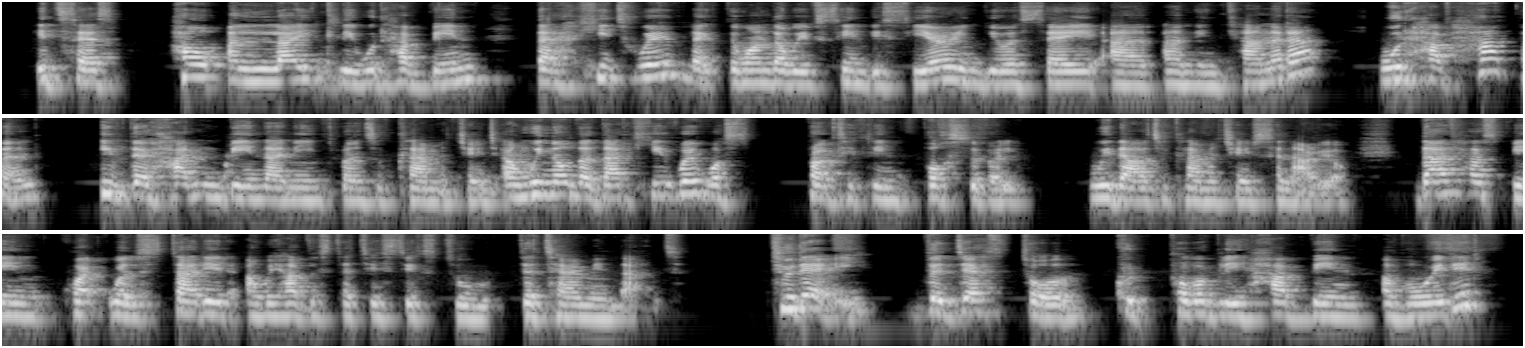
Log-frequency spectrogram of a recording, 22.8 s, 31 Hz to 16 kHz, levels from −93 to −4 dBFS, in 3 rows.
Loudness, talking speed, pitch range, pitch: -22 LUFS, 190 wpm, 165-205 Hz, 180 Hz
